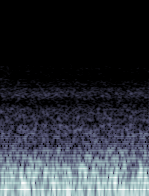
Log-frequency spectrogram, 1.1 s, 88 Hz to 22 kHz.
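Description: A 2016 Chevrolet Cruze drives after new brake pads and rotors, its steady low road rumble and engine drone continuous and fairly loud, with no grinding and no voices.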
